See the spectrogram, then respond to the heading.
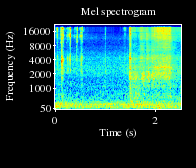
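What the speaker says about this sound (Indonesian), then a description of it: "sekarang kita coba nyalakan mobil" A 2009 Toyota Avanza 1.3 G with a manual gearbox starts up, the engine catching and settling into a steady idle under broad, constant noise, with a faint jingle of keys near the start.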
